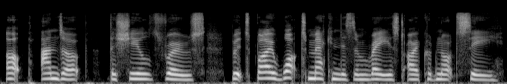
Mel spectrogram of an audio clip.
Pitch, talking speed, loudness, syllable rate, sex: 240 Hz, 175 wpm, -16 LUFS, 4.2 syllables/s, female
